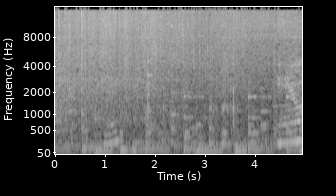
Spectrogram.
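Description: Pork stock and sauce are poured into sizzling pork hamonado, giving a steady, loud frying hiss with stirring, under a continuous tonal background that swells near the end.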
